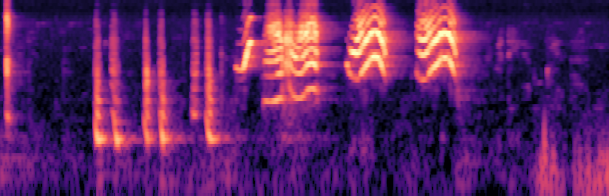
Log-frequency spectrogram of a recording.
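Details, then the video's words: Pet green parrot taught to say "Mummy" indoors; a few dry clicks, then a series of harmonic, wavering, rising-and-falling voiced phrases repeated in short bursts, with quiet room noise at the end. "Talking parrot"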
